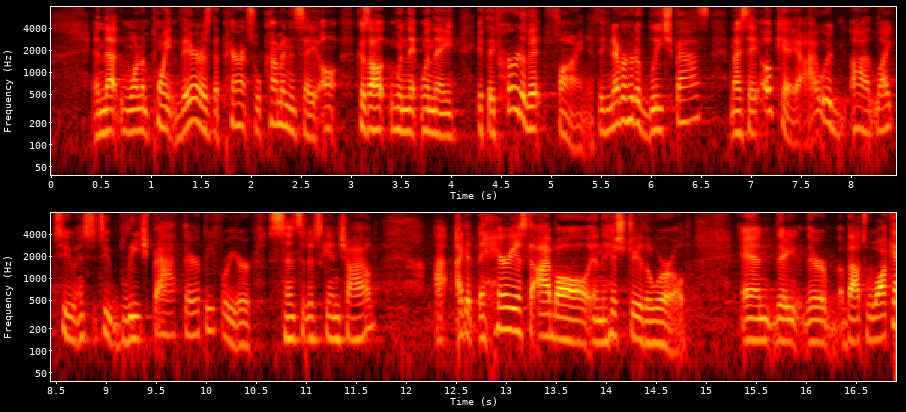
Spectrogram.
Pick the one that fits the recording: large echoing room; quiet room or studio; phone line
large echoing room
